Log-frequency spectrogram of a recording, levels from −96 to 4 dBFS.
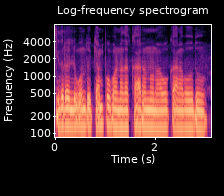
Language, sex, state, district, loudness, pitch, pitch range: Kannada, male, Karnataka, Koppal, -14 LUFS, 125 Hz, 125-130 Hz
